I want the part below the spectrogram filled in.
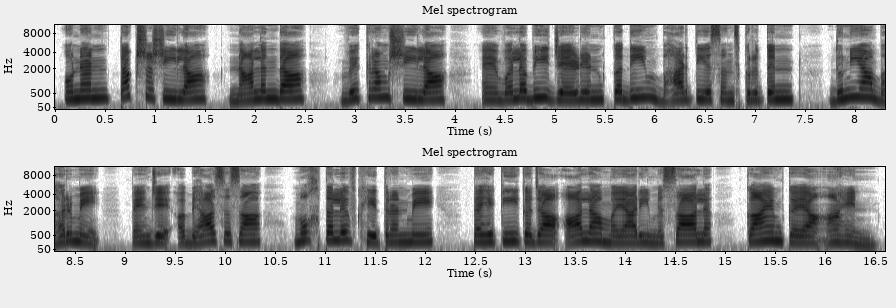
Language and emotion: Sindhi, neutral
